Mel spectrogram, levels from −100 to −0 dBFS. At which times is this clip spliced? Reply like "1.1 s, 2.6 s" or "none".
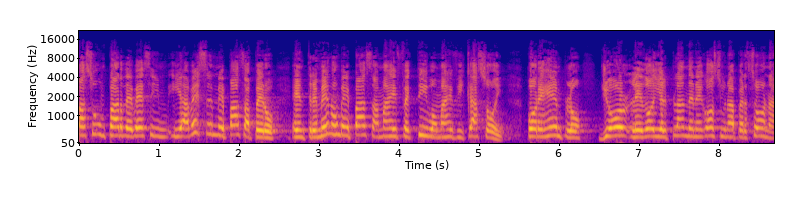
none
